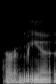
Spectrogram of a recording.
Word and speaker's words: Aramaic: landmarks waste places etc the aramaic aramia is how you really pronounce it uh which jesus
